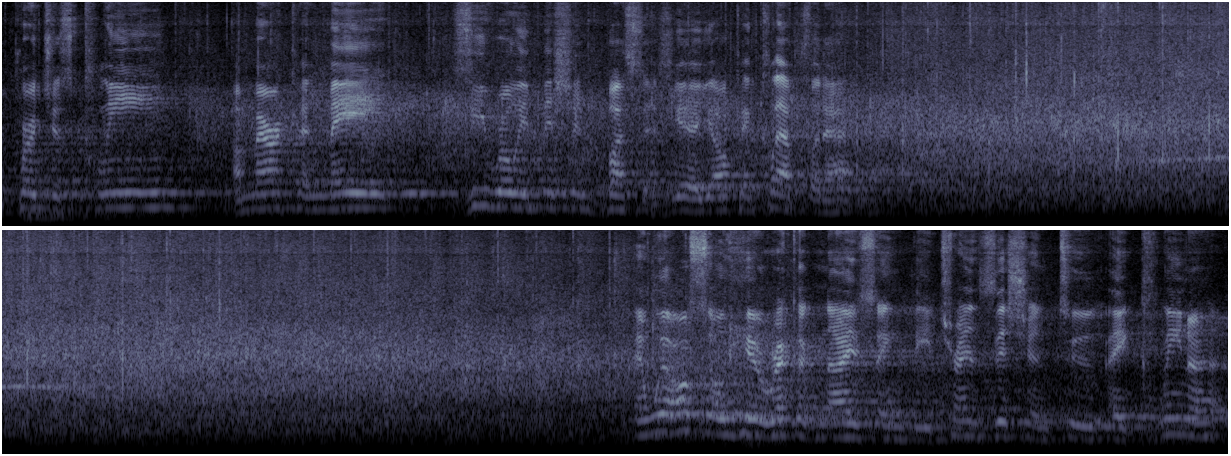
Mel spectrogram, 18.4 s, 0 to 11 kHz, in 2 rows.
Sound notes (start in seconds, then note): 8.8 applause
